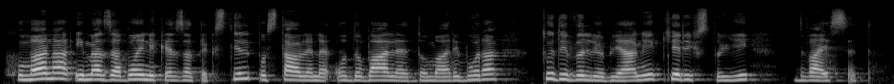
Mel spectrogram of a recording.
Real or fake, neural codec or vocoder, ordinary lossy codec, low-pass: fake; codec, 32 kHz, 1.9 kbps, SNAC; none; 14.4 kHz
